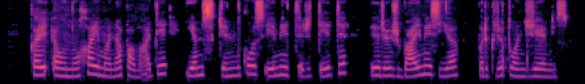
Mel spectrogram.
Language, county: Lithuanian, Marijampolė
